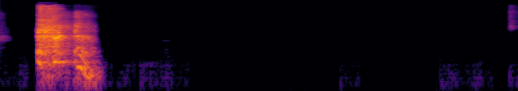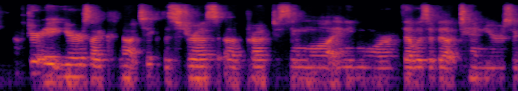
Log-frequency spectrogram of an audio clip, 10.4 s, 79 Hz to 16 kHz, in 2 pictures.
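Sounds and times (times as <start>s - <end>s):
person coughing: 0.4s - 1.1s
speech: 5.4s - 10.3s.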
